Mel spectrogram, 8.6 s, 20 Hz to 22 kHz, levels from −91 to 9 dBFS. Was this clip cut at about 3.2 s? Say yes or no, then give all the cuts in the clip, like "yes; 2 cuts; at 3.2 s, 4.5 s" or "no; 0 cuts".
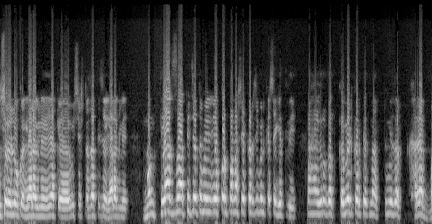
no; 1 cut; at 6.2 s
